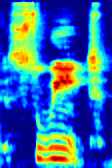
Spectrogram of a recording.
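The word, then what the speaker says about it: suite: UI t e and people still pronounce this one as suit also but that's incorrect the correct pronunciation is sweet sweet yeah they will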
